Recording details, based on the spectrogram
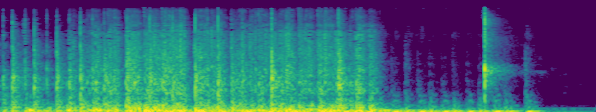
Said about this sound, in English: Alrighty, quick drum roll, please.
